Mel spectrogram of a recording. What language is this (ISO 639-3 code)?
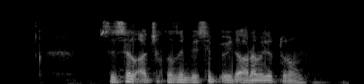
uig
